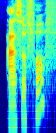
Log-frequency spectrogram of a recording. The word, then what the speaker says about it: Azathoth: Well, he's put at, hopefully I pronounce this right, Azathoth? Azathoth, yeah. Oh, goodness. The blind Azathoth. Azathoth. No. You said it right the first time.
